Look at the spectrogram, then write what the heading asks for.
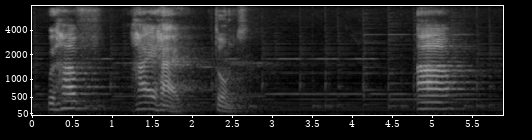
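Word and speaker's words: àkwá: Aqua.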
